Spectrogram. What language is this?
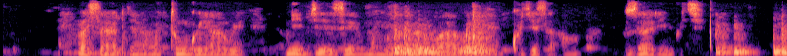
Kinyarwanda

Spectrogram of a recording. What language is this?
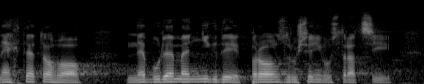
Czech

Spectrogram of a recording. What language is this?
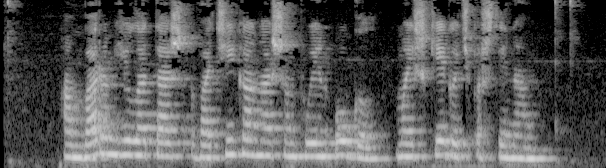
Mari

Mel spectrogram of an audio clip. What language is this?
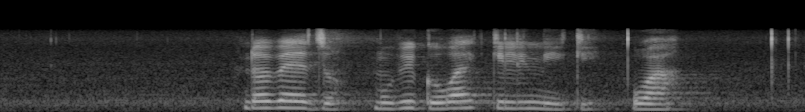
Venda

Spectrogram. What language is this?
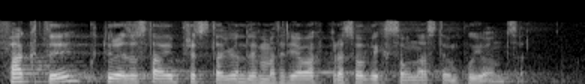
Polish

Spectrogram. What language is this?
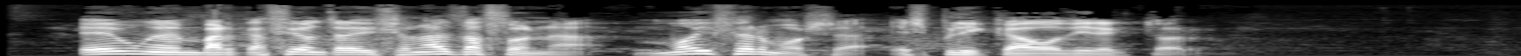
Galician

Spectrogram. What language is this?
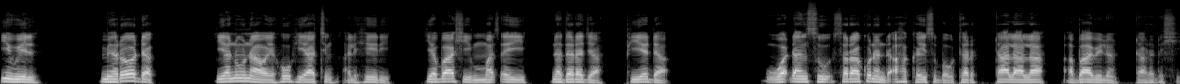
Hausa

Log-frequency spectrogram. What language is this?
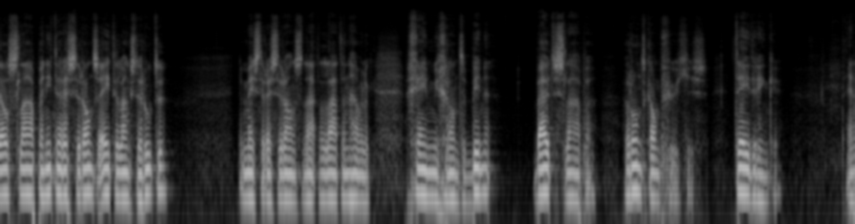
Dutch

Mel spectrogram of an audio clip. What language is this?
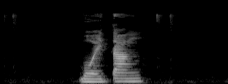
Min Nan Chinese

